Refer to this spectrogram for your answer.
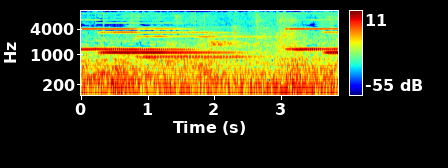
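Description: parliament voting bell

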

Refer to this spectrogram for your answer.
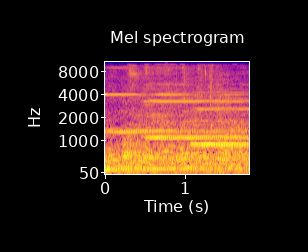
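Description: parliament voting bell

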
